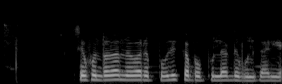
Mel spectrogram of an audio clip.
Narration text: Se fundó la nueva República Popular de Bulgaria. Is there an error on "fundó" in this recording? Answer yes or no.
no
